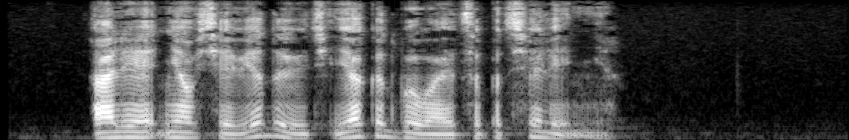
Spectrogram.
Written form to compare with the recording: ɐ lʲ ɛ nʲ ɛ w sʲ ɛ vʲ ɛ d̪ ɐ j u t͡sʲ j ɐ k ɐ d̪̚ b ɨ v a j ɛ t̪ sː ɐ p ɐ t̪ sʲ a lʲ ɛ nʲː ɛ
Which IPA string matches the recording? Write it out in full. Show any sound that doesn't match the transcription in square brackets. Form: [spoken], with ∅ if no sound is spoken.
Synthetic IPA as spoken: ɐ lʲ ɛ nʲ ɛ w sʲ ɛ vʲ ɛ d̪ ɐ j u t͡sʲ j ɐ k ɐ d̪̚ b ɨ v a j ɛ t̪ sː ɐ p ɐ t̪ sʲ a lʲ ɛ nʲː ɛ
